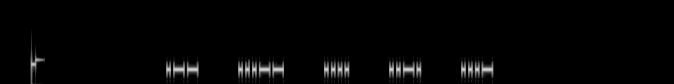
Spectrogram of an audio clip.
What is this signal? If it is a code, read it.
Morse code, heard as a keyed tone, about 36 wpm, spaced as for 16 wpm, 700 Hz. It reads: W3HFV
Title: USA Call Signs - 5 Characters - 4x Character Spacing - 35wpm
